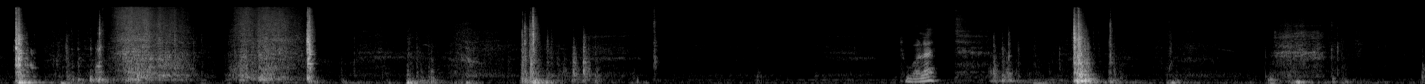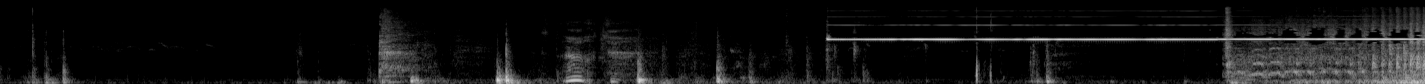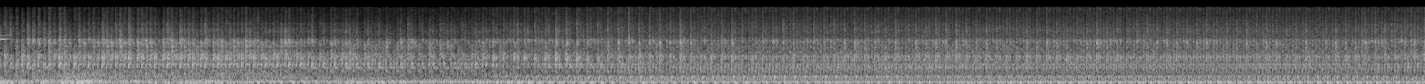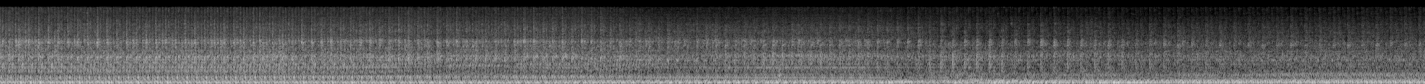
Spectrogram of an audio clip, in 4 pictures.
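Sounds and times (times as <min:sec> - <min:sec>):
diesel engine starting and idling: 0:25.8 - 0:57.0.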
